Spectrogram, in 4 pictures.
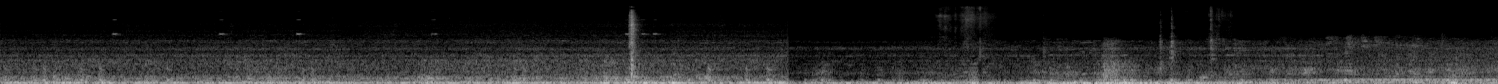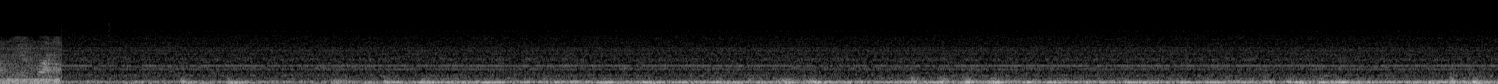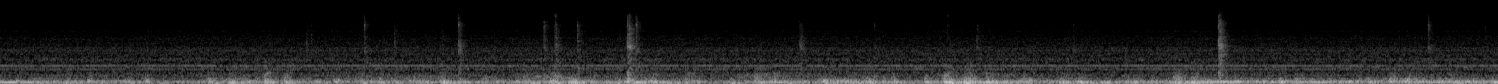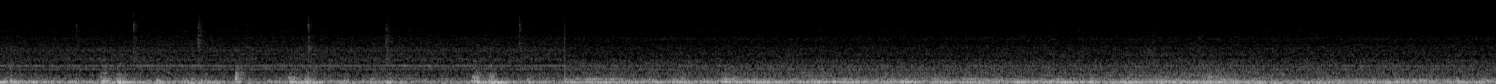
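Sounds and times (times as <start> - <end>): steady two-tone hum: 0.0 - 59.9
train rumbling: 0.0 - 59.9.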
